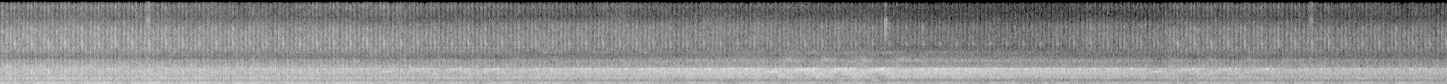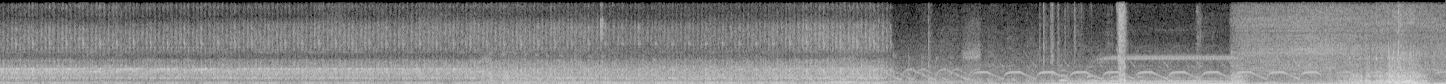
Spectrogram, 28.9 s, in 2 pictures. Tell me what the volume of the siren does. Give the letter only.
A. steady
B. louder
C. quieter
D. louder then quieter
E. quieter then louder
C.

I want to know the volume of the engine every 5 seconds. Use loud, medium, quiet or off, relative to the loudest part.
loud, medium, medium, medium, medium, loud.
